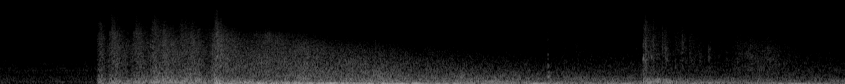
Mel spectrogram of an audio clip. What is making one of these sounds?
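Heavy naval guns fire in loud booming volleys that slowly fade.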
